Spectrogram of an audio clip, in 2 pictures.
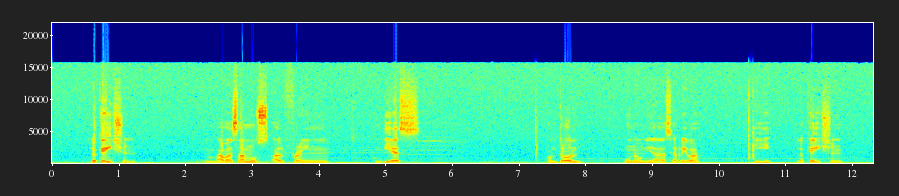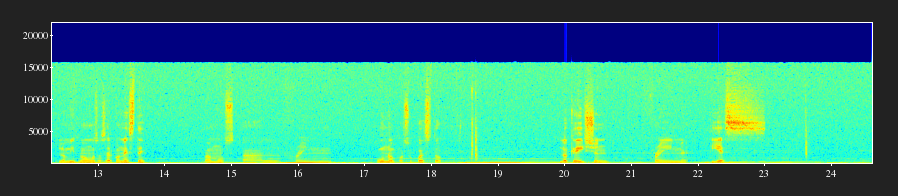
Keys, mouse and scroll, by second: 0.6 click, 4.6 click, 7.6-8.8 ctrl+drag, 10.4 i, 11.0 click, 11.8 right click, 12.8 right click, 15.9 click, 16.5 click, 18.6 i, 19.9 click, 21.9 click, 22.3 click, 24.4-24.6 ctrl+drag.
